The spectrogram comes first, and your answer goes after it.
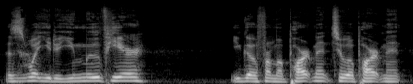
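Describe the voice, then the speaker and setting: A man hosting a podcast, chiming in with quick jokes and recaps of the guest's story. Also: fairly high pitch, steady tone. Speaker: podcast host. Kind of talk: casual interview chat.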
